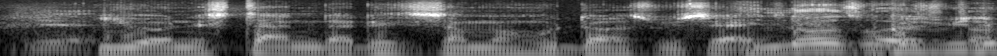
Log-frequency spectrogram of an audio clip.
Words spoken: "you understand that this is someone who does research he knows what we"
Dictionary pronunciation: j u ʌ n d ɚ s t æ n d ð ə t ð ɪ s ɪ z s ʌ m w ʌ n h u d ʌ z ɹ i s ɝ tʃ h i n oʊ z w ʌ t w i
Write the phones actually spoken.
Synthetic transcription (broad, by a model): j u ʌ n d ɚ s t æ n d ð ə t ð ɪ s ɪ z s ʌ m w ʌ n h u d ʌ z w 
